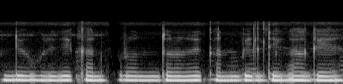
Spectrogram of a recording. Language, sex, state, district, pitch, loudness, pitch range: Chakma, female, Tripura, Unakoti, 195 Hz, -13 LUFS, 190-195 Hz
